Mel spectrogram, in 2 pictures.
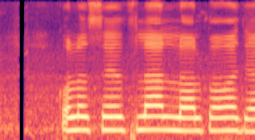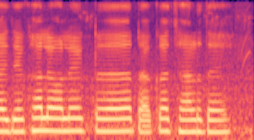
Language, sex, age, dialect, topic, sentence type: Bengali, female, 18-24, Jharkhandi, banking, statement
